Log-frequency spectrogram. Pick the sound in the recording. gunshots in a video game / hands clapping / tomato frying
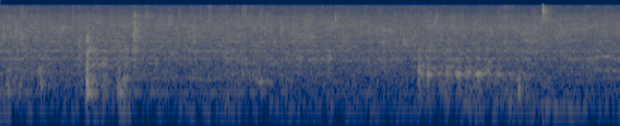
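tomato frying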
